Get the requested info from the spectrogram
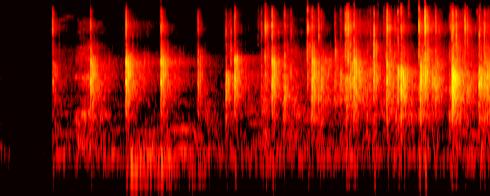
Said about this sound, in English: So you're like, is it okay to clap like that? Because I don't know if I even like that,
